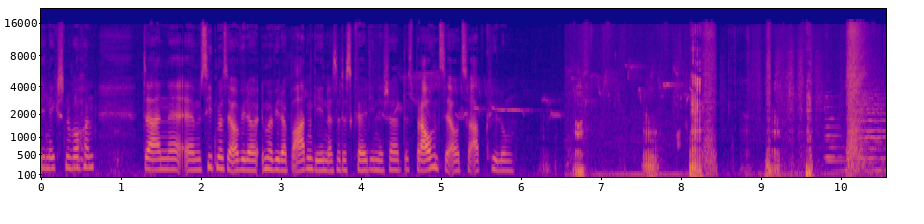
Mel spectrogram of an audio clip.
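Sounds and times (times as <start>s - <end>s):
speech: 0.0s - 6.9s
woolly pigs grunting: 6.6s - 6.9s, 7.5s - 10.4s.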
